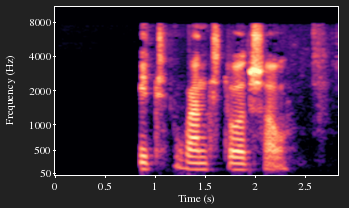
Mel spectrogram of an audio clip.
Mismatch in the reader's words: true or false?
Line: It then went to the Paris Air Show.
true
